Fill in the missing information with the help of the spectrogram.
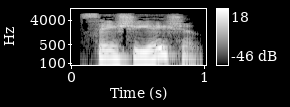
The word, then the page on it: satiation: British English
